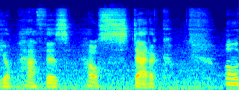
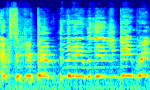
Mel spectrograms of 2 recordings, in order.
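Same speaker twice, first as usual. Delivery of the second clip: put-on thrilling, brittle childlike voice, much higher, louder; 7 dB louder than usual. Narrating a woman's line, in a thrilling, brittle innocent-child voice. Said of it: "voice becomes thrilling and brittle like that of an innocent child".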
